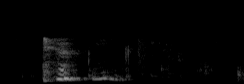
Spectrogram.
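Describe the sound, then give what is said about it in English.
Water splashes and pours for about a second, fairly loud, as a person gets water to drink, then fades into quieter rustling, with a brief soft knock near the end. “Hold on, let me get water.”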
